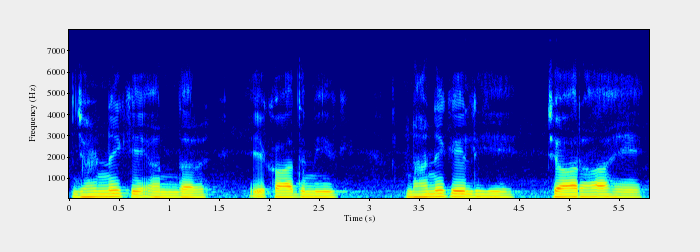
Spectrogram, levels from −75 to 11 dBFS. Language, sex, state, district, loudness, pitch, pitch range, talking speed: Hindi, male, Uttar Pradesh, Saharanpur, -17 LUFS, 125 Hz, 120-130 Hz, 115 wpm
